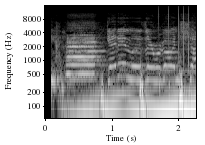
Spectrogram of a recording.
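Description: A car horn sound effect honks once, steady, at the start of an intro music track. A wavering pitched tone follows, with a low bass line underneath and drum hits coming in near the end.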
